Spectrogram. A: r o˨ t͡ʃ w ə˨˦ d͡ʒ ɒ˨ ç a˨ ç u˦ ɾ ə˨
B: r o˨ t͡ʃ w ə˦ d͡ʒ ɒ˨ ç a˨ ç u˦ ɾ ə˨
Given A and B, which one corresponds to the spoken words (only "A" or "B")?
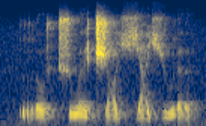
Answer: B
